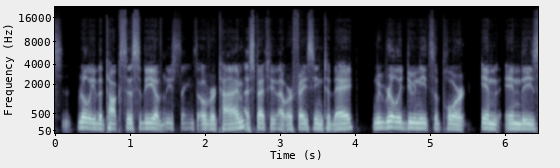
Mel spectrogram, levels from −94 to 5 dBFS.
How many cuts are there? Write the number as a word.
two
